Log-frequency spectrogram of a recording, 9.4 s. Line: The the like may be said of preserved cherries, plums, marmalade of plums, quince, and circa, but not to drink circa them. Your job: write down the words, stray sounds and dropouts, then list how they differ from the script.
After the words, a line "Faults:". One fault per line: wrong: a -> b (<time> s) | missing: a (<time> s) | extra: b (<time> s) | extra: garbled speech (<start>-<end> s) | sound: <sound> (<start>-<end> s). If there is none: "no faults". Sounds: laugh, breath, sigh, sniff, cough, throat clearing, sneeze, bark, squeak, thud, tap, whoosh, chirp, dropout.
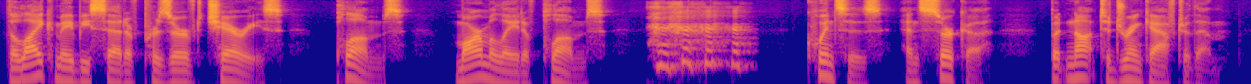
The like may be said of preserved cherries, plums, marmalade of plums, quinces, and circa, but not to drink after them.
Faults:
missing: the (0.1 s)
sound: laugh (4.8-5.7 s)
wrong: quince -> quinces (6.0 s)
wrong: circa -> after (8.6 s)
